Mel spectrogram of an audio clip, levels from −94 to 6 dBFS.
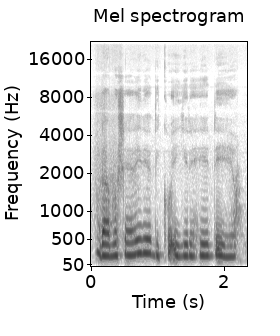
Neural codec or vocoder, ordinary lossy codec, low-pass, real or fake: none; none; none; real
